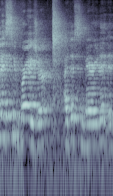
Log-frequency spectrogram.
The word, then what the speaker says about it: Brasher: My name is Sue Brasher. I just married it. It doesn't exactly spell out and make it sound that way, but that's how you pronounce it, Brasher.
